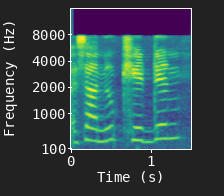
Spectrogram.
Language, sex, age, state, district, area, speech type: Punjabi, female, 18-30, Punjab, Amritsar, urban, spontaneous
